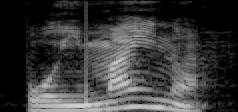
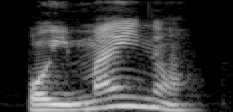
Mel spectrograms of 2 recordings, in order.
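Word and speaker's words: ποιμαίνω: Ahora usa otra palabra que se pronuncia poimaino, que quiere decir guiar.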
